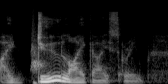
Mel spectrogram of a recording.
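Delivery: do leaned on firmly with strong stress. Explaining emphatic do in the affirmative, example sentence with strong stress on do. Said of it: "I'm putting the emphasis on the word do".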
